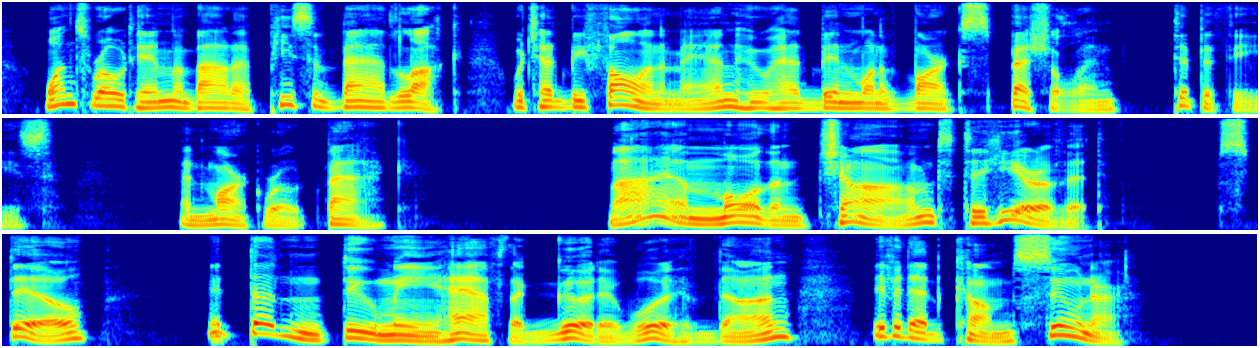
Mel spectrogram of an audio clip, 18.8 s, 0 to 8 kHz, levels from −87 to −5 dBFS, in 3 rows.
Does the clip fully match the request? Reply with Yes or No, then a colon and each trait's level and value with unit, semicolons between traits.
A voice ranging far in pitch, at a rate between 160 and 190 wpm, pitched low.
Yes: wide, 6.4 semitones; average, 165 wpm; low, 105 Hz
